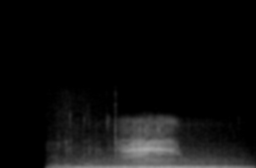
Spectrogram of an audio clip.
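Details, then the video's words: Sleepy, grumpy domestic cat giving one drawn-out, wavering meow that rises then fades, over a low rumbling background of handling noise. "Sleepy Grumpy Cat"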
